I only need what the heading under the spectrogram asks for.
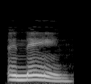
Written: anane

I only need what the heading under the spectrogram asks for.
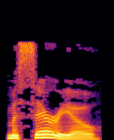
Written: macerio

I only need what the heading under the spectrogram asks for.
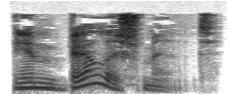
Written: embellishment

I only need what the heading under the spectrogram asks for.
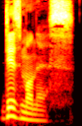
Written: dismalness

